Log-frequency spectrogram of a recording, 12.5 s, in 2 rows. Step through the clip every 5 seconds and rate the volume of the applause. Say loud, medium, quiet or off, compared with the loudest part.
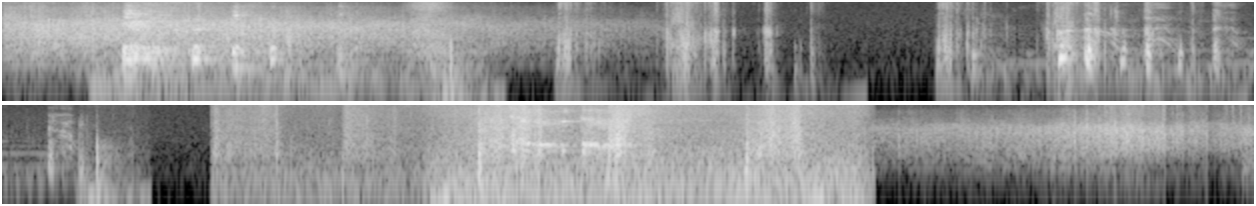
loud, off, medium.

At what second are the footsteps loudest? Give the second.
9 s.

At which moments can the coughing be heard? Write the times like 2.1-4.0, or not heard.
0.5-2.3, 4.8-6.5, 8.8-9.4.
